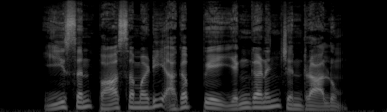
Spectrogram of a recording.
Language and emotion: Tamil, neutral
